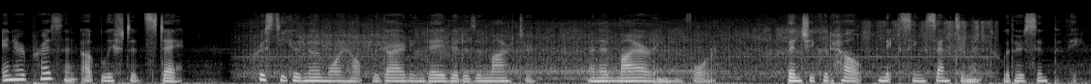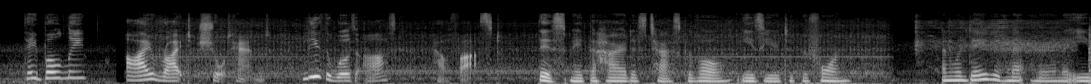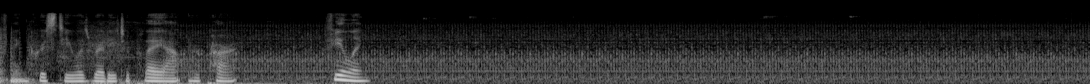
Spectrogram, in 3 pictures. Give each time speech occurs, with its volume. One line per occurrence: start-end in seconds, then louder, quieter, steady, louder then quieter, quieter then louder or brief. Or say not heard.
0.0-19.6 steady
20.3-25.6 quieter.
